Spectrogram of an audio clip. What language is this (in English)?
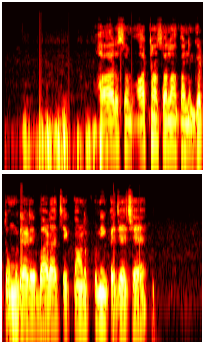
Od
